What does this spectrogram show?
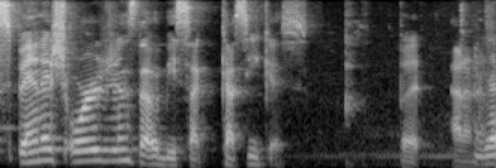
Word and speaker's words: cacique: tell you guys, called caciques. They're called, it's actually the Tiano word for like chieftain.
